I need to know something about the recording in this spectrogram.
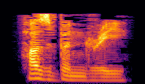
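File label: "husbandry", English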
